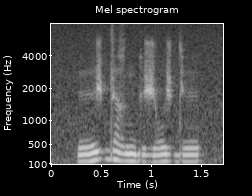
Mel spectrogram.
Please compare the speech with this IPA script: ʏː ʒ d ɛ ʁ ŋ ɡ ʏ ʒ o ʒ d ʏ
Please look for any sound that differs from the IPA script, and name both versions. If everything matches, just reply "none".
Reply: none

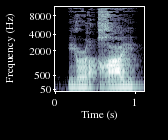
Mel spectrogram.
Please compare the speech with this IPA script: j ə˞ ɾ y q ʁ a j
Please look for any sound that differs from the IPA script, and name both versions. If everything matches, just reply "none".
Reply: none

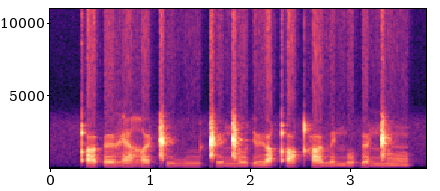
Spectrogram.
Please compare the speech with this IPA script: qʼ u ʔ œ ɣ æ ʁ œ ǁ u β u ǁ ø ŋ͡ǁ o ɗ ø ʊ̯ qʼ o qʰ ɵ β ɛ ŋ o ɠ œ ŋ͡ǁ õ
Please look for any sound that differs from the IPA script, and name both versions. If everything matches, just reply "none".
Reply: none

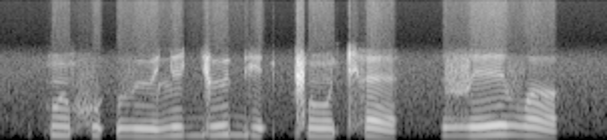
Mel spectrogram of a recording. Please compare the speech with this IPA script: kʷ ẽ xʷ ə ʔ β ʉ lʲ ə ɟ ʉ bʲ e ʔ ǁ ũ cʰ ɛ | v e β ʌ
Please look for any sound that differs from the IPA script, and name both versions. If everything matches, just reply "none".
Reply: none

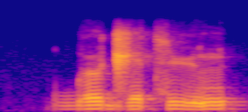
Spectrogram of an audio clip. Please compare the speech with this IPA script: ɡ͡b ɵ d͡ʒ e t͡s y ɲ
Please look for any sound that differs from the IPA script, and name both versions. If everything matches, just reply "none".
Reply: none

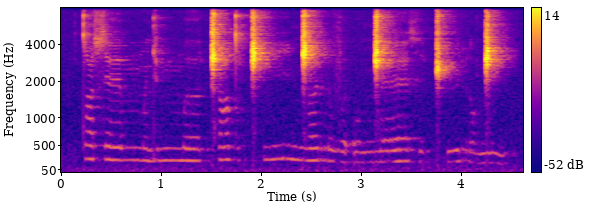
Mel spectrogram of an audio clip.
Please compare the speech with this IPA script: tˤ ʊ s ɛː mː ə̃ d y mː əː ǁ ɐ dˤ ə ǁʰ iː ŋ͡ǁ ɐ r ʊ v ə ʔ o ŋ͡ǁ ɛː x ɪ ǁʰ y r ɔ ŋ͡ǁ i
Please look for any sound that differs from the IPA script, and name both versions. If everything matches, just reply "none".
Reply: none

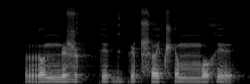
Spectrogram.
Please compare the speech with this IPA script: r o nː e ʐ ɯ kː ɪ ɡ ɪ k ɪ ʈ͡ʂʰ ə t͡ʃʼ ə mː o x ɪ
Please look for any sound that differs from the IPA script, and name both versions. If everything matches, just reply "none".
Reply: none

